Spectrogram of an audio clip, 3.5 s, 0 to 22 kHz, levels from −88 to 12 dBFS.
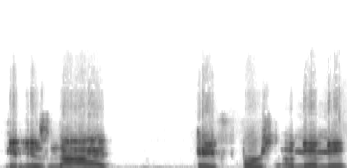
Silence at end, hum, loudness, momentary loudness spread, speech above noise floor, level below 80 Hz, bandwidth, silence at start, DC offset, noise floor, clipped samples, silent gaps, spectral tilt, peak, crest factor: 0 s; none; -18 LUFS; 8 LU; 43 dB; -72 dBFS; 13 kHz; 0.05 s; under 0.1%; -62 dBFS; under 0.1%; none; -1 dB/octave; -4 dBFS; 18 dB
